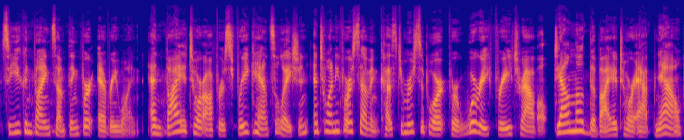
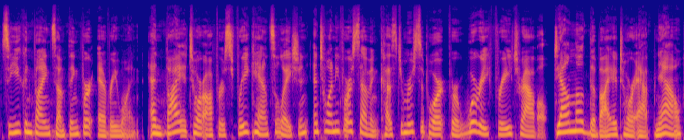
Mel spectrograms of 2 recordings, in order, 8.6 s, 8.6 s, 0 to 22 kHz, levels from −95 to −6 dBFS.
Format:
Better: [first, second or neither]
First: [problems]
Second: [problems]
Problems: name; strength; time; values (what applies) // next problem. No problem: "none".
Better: second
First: thin; somewhat; fading below 300 Hz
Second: none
